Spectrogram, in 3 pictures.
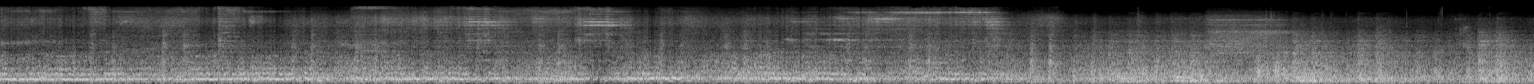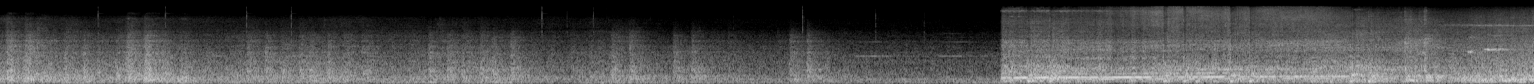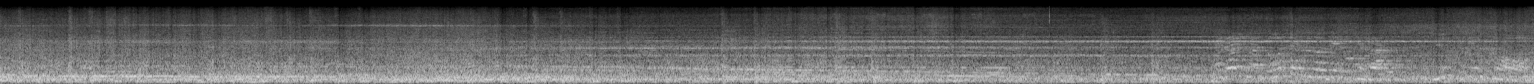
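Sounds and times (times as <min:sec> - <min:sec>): train wheels rumbling on rails: 0:00.0 - 0:24.2, 0:25.3 - 0:46.0
high wheel squeal: 0:30.0 - 0:30.8, 0:38.4 - 0:46.0.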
